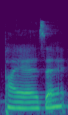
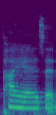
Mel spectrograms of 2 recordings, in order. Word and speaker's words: paese: So to say country, is paese, okay, il paese, it's a masculine verb, il paese, the country.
